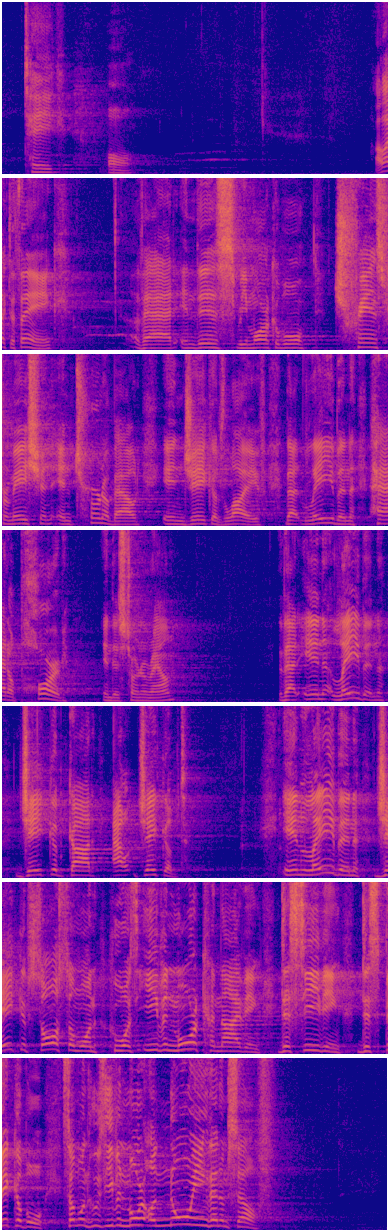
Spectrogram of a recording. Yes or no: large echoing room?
yes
